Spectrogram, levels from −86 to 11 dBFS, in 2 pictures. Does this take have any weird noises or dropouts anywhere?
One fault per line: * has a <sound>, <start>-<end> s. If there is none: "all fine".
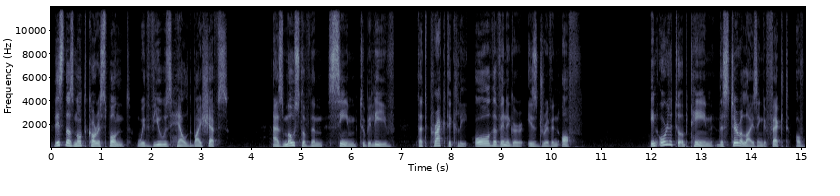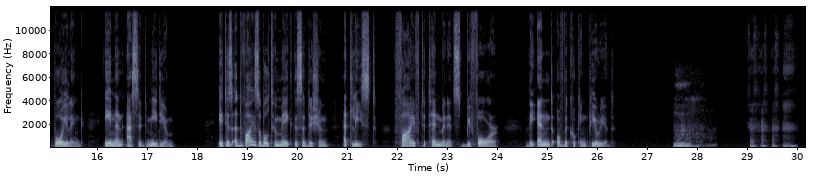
* has a sigh, 27.5-28.4 s
* has a laugh, 29.0-30.0 s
